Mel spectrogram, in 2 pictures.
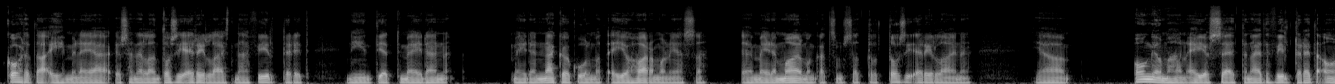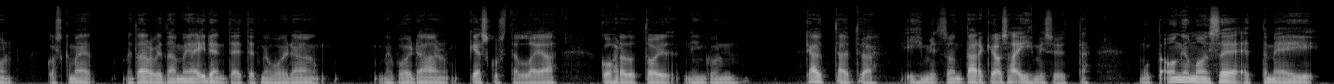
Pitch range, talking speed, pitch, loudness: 75-85 Hz, 145 wpm, 80 Hz, -25 LUFS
